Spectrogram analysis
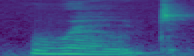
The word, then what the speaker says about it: wrote: When we look at the letter pair WR, which letter is silent in WR? Which letter do you not hear in the words right, wrote, and wrong? Yes, it is the W, right? We do not hear that W.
